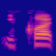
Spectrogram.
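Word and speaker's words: 이것: If the syllable block, which is like a group of letters, ends in an S, the letter S, their letter S, then it's pronounced T with the T sound.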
